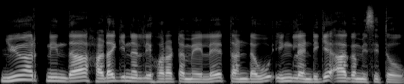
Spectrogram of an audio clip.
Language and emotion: Kannada, neutral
